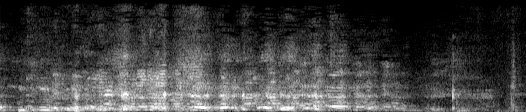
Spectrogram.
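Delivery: airy laughter rising; breathy high laugh. Real, not acted. Comic laughing at Carlos at the funeral.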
